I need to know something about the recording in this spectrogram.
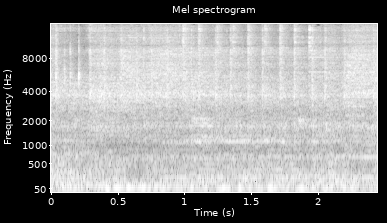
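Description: Brutal death metal band playing live at full volume: distorted electric guitar, bass guitar and drum kit, with a heavy, booming low end.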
